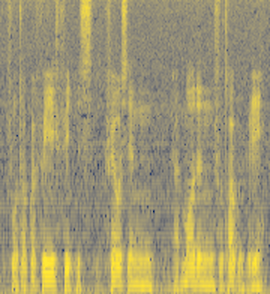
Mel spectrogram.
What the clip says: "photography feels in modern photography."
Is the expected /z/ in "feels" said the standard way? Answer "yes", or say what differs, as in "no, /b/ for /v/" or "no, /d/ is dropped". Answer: no, /s/ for /z/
